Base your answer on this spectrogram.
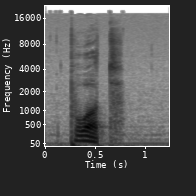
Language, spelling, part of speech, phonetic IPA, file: Polish, płot, noun, [pwɔt], Pl-płot.ogg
